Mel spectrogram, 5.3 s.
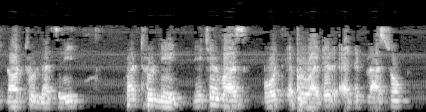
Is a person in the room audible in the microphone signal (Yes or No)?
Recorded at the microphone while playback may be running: No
